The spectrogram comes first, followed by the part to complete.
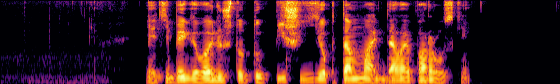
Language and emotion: Russian, angry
